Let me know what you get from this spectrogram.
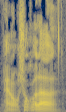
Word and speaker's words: pain au chocolat: I would like some, what is it, pain au chocolat? Am I saying it right? – Oui, pain au chocolat.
